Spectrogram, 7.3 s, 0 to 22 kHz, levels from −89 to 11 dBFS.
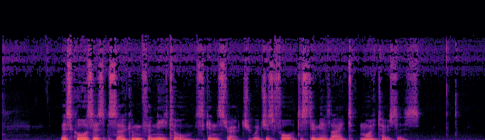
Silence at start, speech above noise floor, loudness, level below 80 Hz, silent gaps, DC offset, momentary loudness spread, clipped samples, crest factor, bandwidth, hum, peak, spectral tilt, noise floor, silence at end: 0.05 s; 27 dB; -28 LUFS; -54 dBFS; none; under 0.1%; 15 LU; under 0.1%; 18 dB; 16.5 kHz; none; -12 dBFS; -4.5 dB/octave; -55 dBFS; 0.4 s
